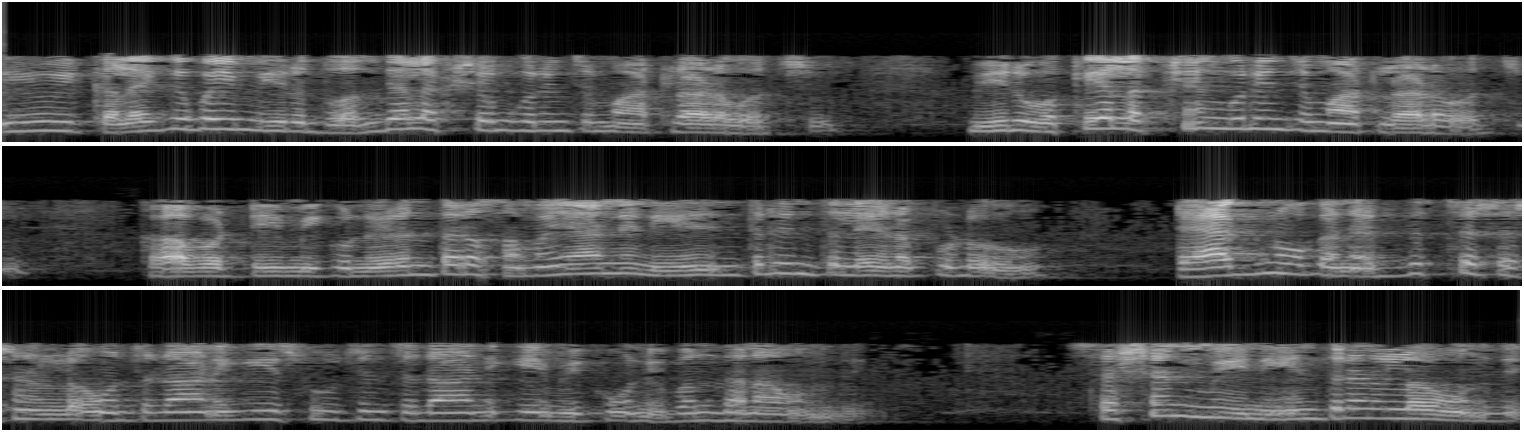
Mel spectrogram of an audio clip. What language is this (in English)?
Telugu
